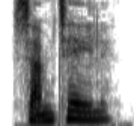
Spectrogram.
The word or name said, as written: samtale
